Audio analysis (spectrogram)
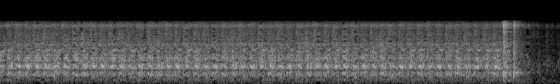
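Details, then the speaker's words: C4 Corvette with Crossfire injection, new fuel pump just installed and primed by cycling the key: steady whirring cranking at about 3.5 turns a second, never fires; cranks no start, fuel pump relay to be checked next. "Nothing. Well, I'm getting a little tired of being wrong, but what can I do?"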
